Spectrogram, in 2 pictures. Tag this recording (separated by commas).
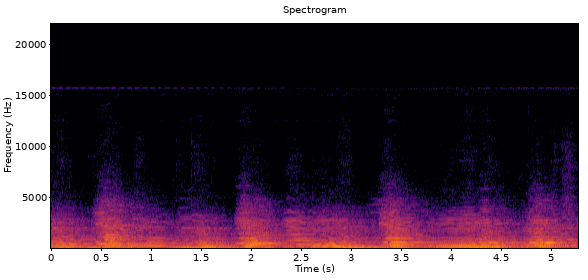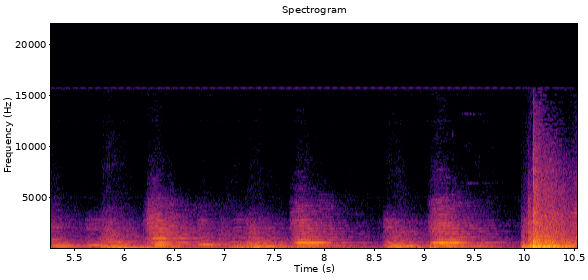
Violin, Music, Orchestra, Musical instrument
